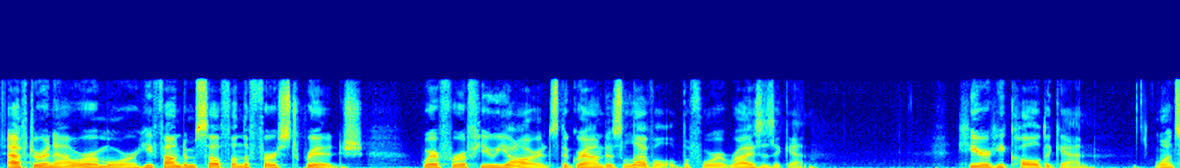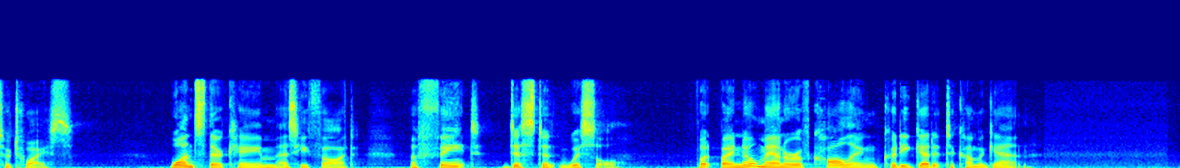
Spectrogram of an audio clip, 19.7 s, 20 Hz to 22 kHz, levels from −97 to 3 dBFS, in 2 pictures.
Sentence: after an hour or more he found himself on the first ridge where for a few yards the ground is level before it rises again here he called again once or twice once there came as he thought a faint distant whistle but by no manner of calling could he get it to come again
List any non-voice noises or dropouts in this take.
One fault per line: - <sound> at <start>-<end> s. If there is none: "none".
none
